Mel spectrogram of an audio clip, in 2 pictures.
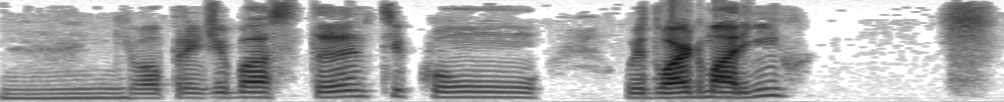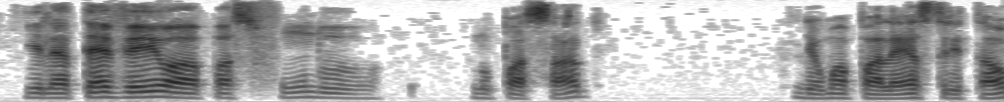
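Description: A man's fairly high-pitched voice at a fairly slow pace, with fairly even intonation, big swings in loudness, and long, frequent pauses. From southern Brazil, Rio Grande do Sul (Carazinho). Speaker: podcast host. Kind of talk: casual chat.

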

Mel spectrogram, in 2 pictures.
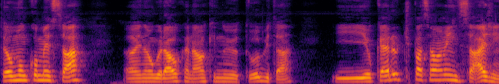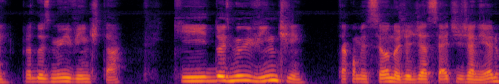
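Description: A man with an ordinary speaking voice talks at a moderate pace in a fairly high pitch with ordinary pitch variation, on a very clean recording with a silent background. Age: 20s. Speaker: youtuber and motivational content creator. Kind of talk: motivational vlog address to camera.

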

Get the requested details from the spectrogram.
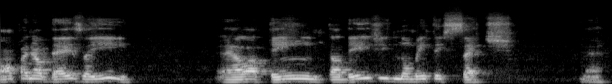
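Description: In an unremarkable speaking voice, a man speaks at a medium pitch, his pitch varying in an ordinary way. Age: 40s. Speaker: e-commerce executive. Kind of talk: interview. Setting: live video stream.

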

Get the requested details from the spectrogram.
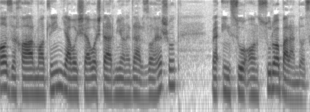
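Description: Someone reads aloud in a natural voice, and the pitch moves in an ordinary way.

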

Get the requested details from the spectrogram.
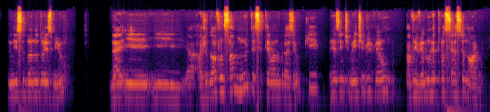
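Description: Using ordinary pitch variation, a man talks at a moderate pace with a fairly high pitch. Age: 40s. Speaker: author and moderator. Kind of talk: panel conversation. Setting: video call from office. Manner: halting.

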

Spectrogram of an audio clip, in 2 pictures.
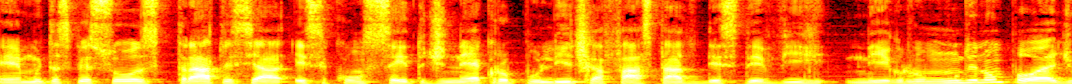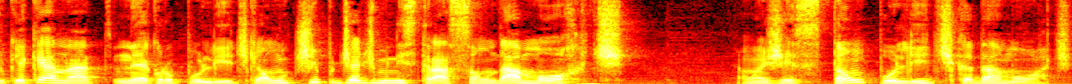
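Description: This man has a fairly high pitch and a normal speaking voice. He talks at a fairly quick pace with lively intonation. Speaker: law academic. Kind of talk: interview on race and law.

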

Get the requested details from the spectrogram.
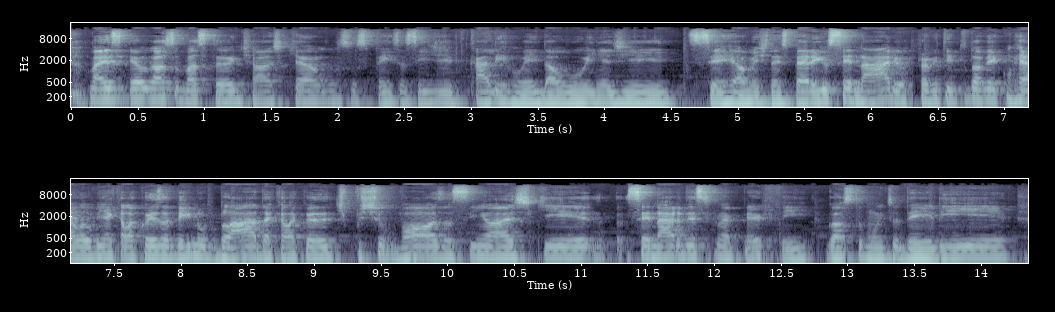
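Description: Flat, monotone delivery from a man with a fairly high pitch. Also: hardly any pauses. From Brazil, Santa Catarina (Blumenau). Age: 20s. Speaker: meme page creator, guest. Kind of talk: casual chat.

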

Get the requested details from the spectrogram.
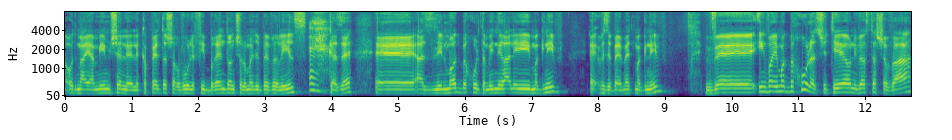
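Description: Medium in pitch, a man has a plain, everyday voice. He keeps a moderate pace, fairly even intonation and very even loudness. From Israel. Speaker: product manager. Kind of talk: interview conversation. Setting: studio.

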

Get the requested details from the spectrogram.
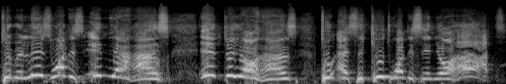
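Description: Background noise is noticeable. Against it, the intonation sounds lively. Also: man. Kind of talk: sermon. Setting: church conference with live audience. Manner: loud, rhythmic, call-and-response, urging the crowd to shout; fiery, rising and falling, rhyming punchlines, prophetic.

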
